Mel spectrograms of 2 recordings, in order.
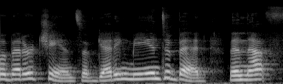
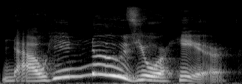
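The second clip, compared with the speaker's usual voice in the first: slow, louder weary monster voice; sighing monster; 6 dB louder, slower than usual. Acted. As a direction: sigh it out, exasperated. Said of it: "the voice sighed".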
